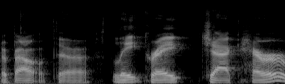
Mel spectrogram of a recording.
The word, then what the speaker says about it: Herer: the late great Jack Herer rhymes with Terror and also a more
